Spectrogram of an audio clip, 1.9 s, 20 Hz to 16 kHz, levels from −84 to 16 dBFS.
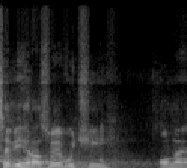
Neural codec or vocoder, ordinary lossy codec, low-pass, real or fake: vocoder, 44.1 kHz, 128 mel bands every 256 samples, BigVGAN v2; Opus, 32 kbps; 14.4 kHz; fake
